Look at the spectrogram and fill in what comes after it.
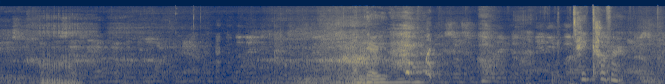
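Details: Two low rumbling snores from sleeping family members several seconds apart, with faint room noise and sounds like muffled talk between them.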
